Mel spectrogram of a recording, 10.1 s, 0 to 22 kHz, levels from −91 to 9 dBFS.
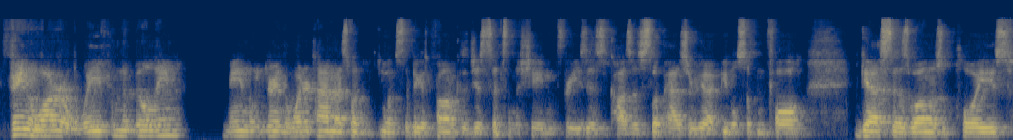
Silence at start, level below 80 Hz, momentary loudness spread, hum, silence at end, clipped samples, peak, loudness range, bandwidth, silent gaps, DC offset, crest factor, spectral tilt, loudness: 0.1 s; -70 dBFS; 11 LU; none; 0 s; under 0.1%; -4 dBFS; 4 LU; 12.5 kHz; none; under 0.1%; 16 dB; -5 dB/octave; -20 LUFS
